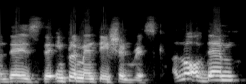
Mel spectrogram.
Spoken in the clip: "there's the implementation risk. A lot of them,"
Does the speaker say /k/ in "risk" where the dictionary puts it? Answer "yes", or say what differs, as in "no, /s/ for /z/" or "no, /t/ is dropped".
yes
